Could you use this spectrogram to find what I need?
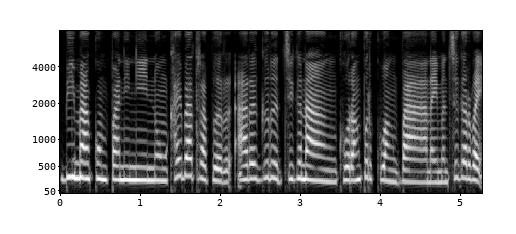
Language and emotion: Bodo, disgusted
